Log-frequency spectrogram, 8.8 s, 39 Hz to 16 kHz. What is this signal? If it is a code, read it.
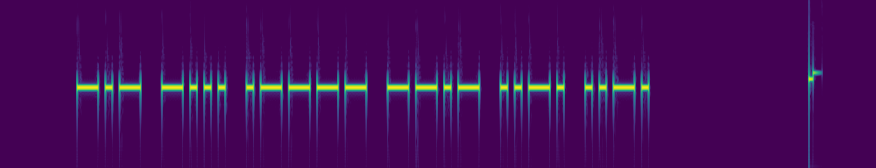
Morse code, heard as a keyed tone, about 17 wpm, 700 Hz. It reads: KB1QFF
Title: USA Call Signs - 6 Characters - 4x Character Spacing - 17wpm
